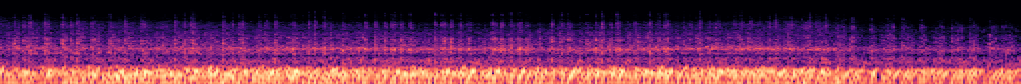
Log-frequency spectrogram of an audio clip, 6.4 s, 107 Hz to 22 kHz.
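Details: V8 race engine nicknamed Klaus, restarted after about 15 minutes parked: loud, deep, lumpy idle with no knocks or grinding; sounds healthy.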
